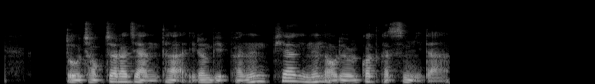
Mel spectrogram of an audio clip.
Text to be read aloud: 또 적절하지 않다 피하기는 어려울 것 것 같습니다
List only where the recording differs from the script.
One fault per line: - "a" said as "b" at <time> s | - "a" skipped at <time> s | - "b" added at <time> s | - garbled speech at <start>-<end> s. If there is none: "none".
- "이런 비판은" added at 1.9 s
- "것" skipped at 3.8 s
